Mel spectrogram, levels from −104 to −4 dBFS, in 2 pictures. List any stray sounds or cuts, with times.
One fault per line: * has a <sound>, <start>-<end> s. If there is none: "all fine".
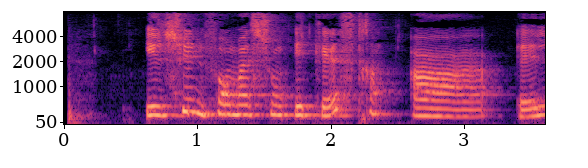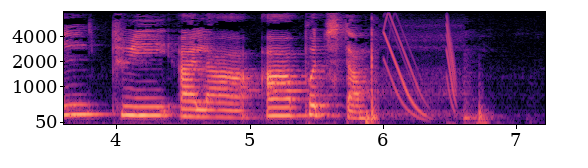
* has a chirp, 6.0-6.6 s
